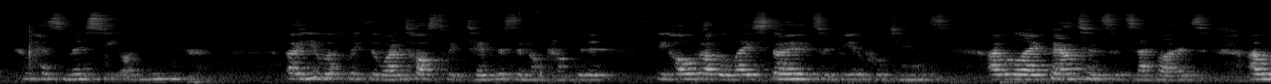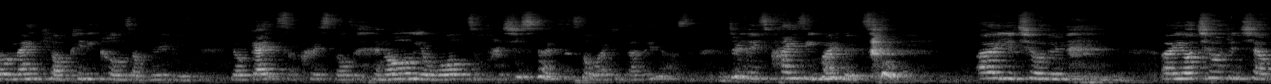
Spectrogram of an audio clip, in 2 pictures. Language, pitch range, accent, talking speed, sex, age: English, 230-265 Hz, Australian, 155 wpm, female, 40-59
